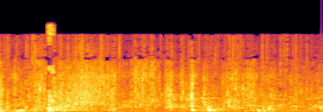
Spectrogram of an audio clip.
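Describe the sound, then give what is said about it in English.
A man falls overboard from a boat into lake water with a sharp splash near the start, followed by continuous sloshing and churning water, with muffled voices faintly underneath. “And finally, you push me overboard.”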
